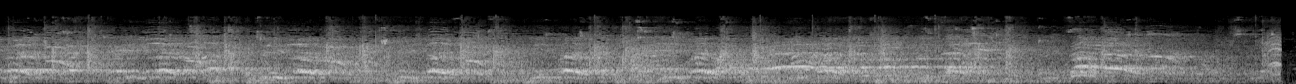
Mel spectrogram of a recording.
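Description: A basketball bouncing on a hardwood gym floor during live play, over voices calling out, with a hall echo.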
